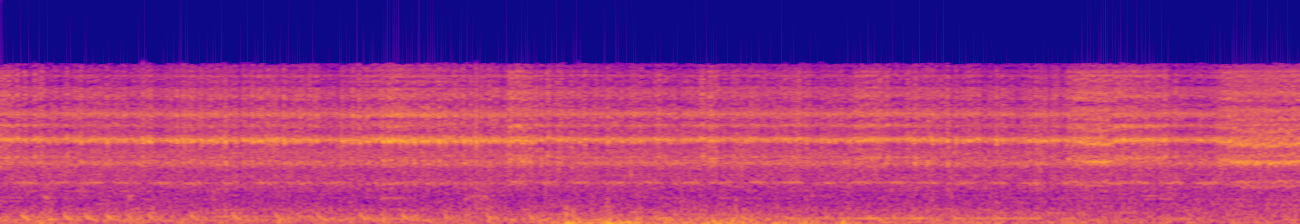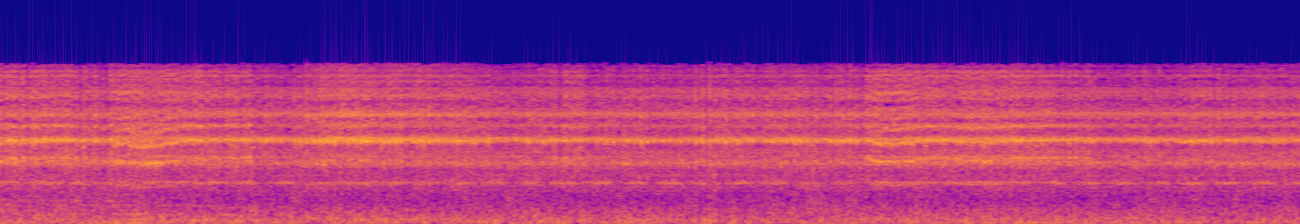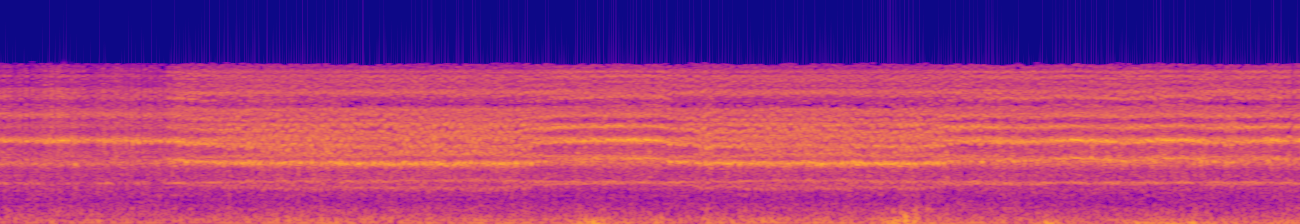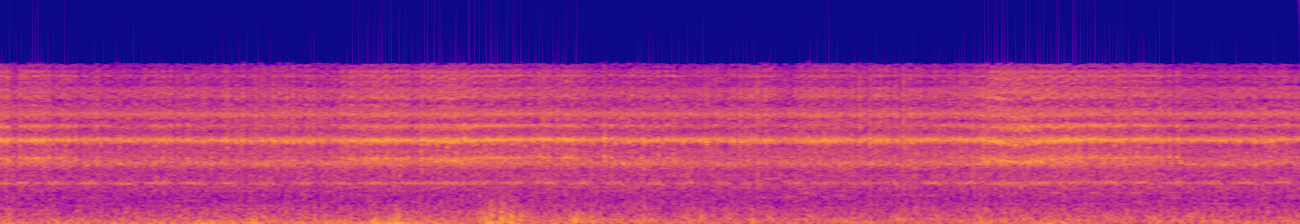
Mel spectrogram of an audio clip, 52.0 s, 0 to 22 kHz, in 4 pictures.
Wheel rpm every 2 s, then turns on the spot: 170, 160, 170, 170, 170, 160, 160, 160, 170, 160, 160, 160, 160, 160, 160, 160, 160, 160, 160, 170, 170, 170, 170, 170, 170, 170.
none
